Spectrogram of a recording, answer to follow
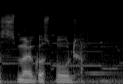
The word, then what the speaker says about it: smörgåsbord: taken from our language, but cannot pronounce because it's got and o in it. And so therefore they omit that and just have an O and an A instead. Because they can't pronounce it, and so they just go whatever they say instead of smörgåsbord.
